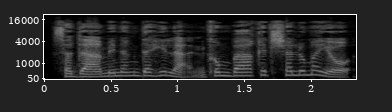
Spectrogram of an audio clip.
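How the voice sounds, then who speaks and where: A woman's voice: medium pitch, animated, fairly quick, no echo, clean studio sound. A woman with a Filipino accent narrating a scripted dramatic story as a storyteller.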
